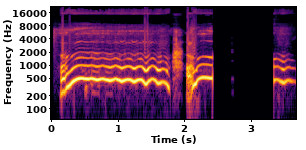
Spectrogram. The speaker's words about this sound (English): You hear wolves baying not too far away, and it appears that some things are approaching.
